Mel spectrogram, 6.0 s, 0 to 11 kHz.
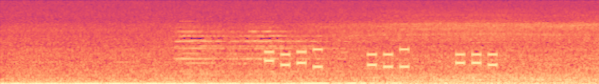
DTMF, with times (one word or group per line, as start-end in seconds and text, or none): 2.6-3.2 0483
3.7-4.1 413
4.6-5.0 774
